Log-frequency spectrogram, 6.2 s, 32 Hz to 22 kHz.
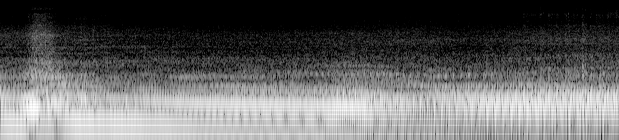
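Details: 2003 Ford F-150 single cab with swapped-in good-running 4.2 V6 (replacing a rod-knocking engine), first cold start after the swap with new intake and throttle-body seals: cranks briefly, catches at once, settles to a steady even idle with a slight rev, no knocks or ticks; healthy start.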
